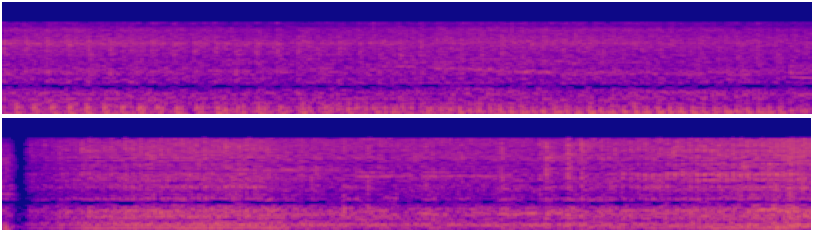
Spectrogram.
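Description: Motor traffic on a rain-wet road: scooters and other vehicles running, with steady tyre hiss. About three seconds in the sound cuts to a louder, hissier street noise with engines still under it.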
